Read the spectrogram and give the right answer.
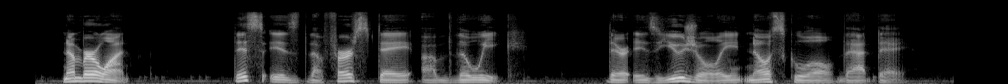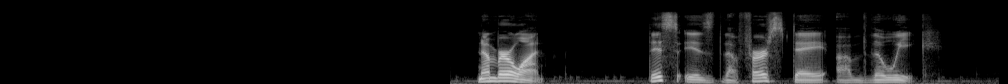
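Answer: Sunday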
